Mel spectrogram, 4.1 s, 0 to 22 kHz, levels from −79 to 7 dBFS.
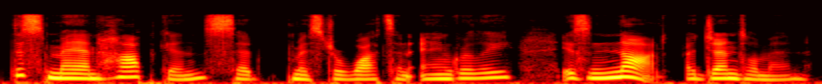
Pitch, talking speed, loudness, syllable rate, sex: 190 Hz, 160 wpm, -18 LUFS, 4.9 syllables/s, female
